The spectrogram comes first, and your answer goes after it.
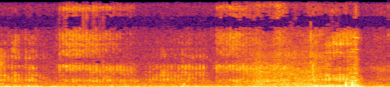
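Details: Around dinnertime, a soft, continuous low purr comes from Sacchan, a male rescued cat sharing Kazeno Kobo with an elderly woman, steady and unbroken in a quiet indoor room.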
